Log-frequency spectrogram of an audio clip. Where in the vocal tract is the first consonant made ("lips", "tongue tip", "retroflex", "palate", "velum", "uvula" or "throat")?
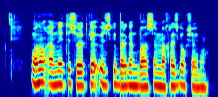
tongue tip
